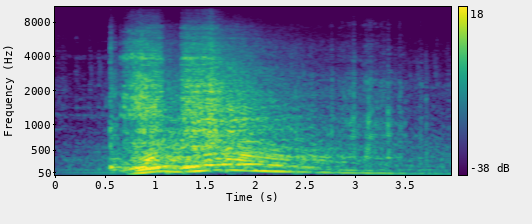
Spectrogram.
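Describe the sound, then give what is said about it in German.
A tow truck's heavy engine rumbles as it approaches, swelling from around half a second into a loud, steady low drone with rising and falling harmonics, then easing slightly as it idles. No one speaks. “und während sie noch so dastanden, kam wieder ein Motorengeräusch näher. Es war der Abschleppdienst.”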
